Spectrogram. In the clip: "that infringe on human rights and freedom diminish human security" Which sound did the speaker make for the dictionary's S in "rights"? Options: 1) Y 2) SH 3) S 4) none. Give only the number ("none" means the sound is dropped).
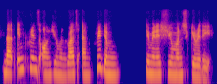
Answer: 3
